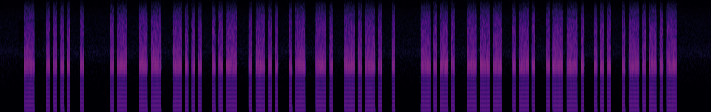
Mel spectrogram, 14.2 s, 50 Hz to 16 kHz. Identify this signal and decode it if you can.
Morse code, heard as a buzzer, hand-sent with a straight key, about 18 wpm. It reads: THE AMBULANCE CORPS.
